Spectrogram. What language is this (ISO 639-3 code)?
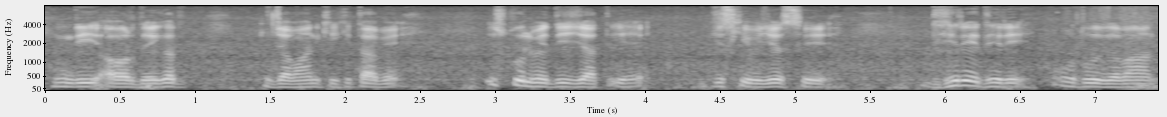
urd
